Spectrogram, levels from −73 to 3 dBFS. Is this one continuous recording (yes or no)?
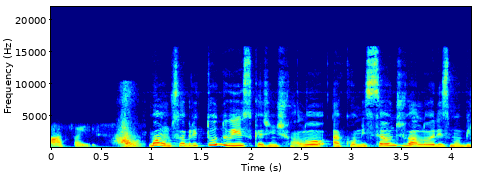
no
